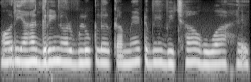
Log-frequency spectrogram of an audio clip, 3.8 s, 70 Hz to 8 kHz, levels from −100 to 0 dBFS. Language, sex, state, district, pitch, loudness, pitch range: Hindi, female, Jharkhand, Garhwa, 220 Hz, -17 LUFS, 210-225 Hz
